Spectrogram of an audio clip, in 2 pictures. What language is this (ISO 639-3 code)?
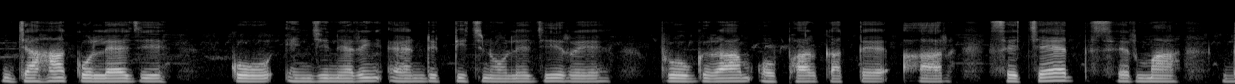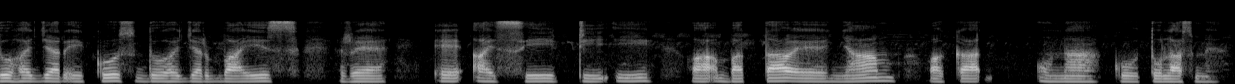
sat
